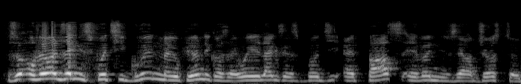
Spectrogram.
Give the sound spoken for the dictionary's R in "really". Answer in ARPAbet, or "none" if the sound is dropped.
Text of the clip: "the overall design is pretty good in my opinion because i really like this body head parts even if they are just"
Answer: W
